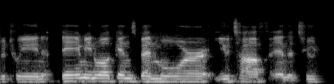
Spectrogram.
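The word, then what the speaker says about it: Uthoff: It's Jared Utoff. You don't say the H in his last name. And his Jared is spelled J-A-R-R-O-D.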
